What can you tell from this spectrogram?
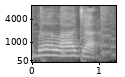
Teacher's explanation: bunyi R pertama didisimilasikan dengan bunyi L sehingga menjadi belajar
